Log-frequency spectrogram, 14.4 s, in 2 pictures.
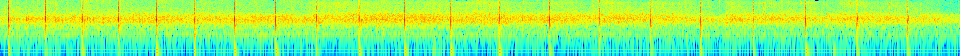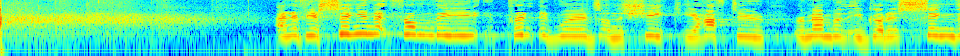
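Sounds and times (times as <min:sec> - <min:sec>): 
round of applause: 0:00.0 - 0:09.0
speech: 0:09.4 - 0:14.3.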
